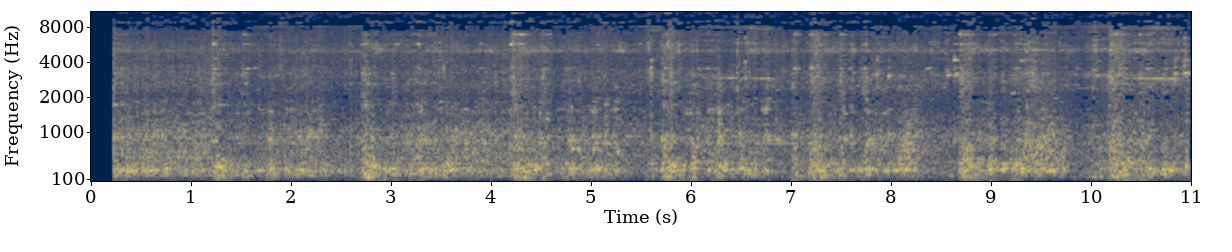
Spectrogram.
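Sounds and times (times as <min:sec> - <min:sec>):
factory machinery din: 0:00.3 - 0:11.0
steel chain clanking: 0:01.2 - 0:11.0.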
